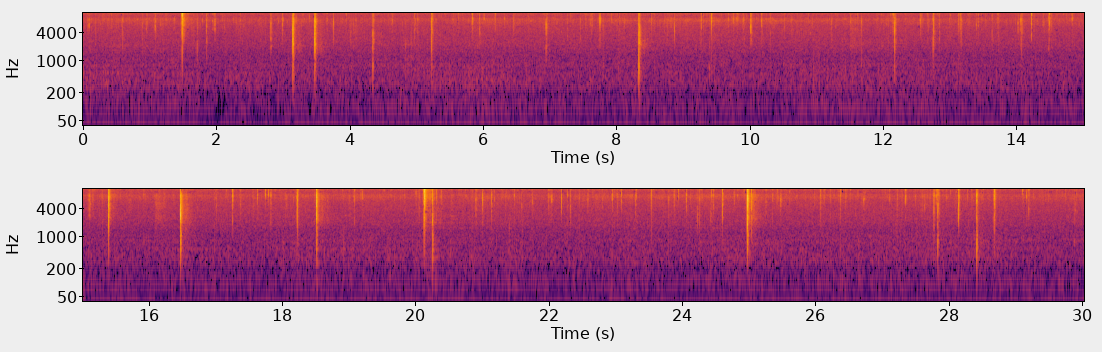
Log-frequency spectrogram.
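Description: Log bonfire burning: the wood crackles with sharp, irregular pops, several of them loud, over a steady faint hiss.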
